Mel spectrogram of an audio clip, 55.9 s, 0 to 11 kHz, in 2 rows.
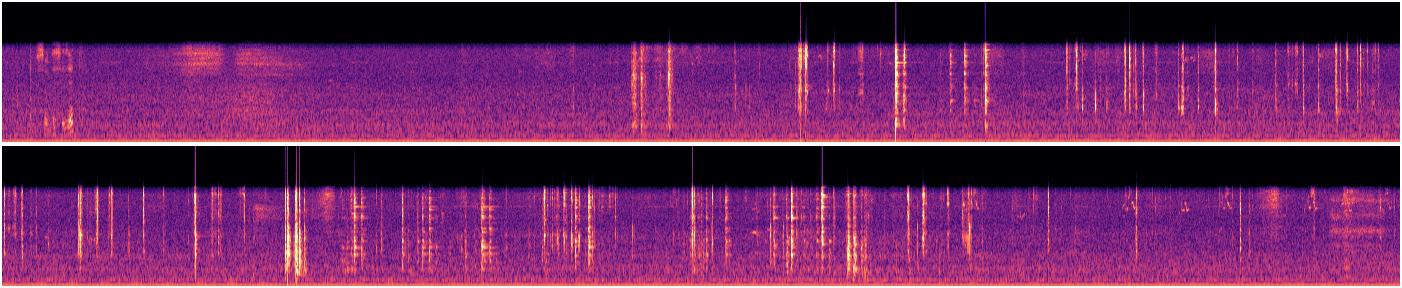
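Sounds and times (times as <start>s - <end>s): hand tools clicking and knocking: 34.8s - 35.3s, 36.0s - 37.9s.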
